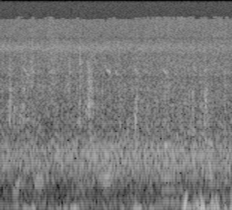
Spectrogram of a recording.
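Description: Faint outdoor ambience: a few distant bird calls over a steady hiss, with low thumps from a hand-held microphone being moved, growing stronger near the end.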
